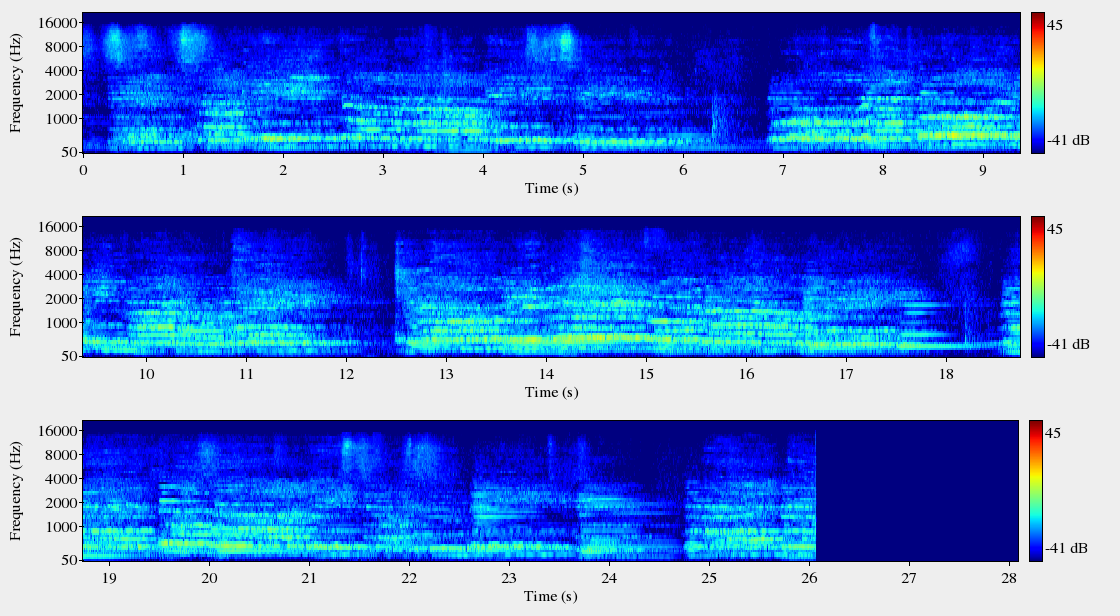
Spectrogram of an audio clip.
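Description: Congregation singing a hymn in phrases, with short breaks between lines. The singing cuts off suddenly at the end.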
